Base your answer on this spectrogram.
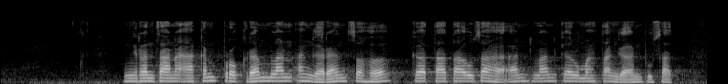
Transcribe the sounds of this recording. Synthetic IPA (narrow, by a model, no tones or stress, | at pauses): ŋəɾəɲt͡ʃanaʔakənpɾoɡ̥ɾamlanaŋɡaɾansɔɦɔkət̪at̪ausaɦaʔanlankəɾumaht̪aŋɡaanpusat̪̚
